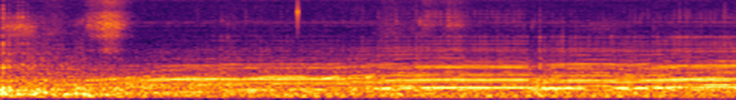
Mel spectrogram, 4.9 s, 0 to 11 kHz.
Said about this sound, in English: has some fun on the Kawasaki Ninja 300 over the quarter mile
